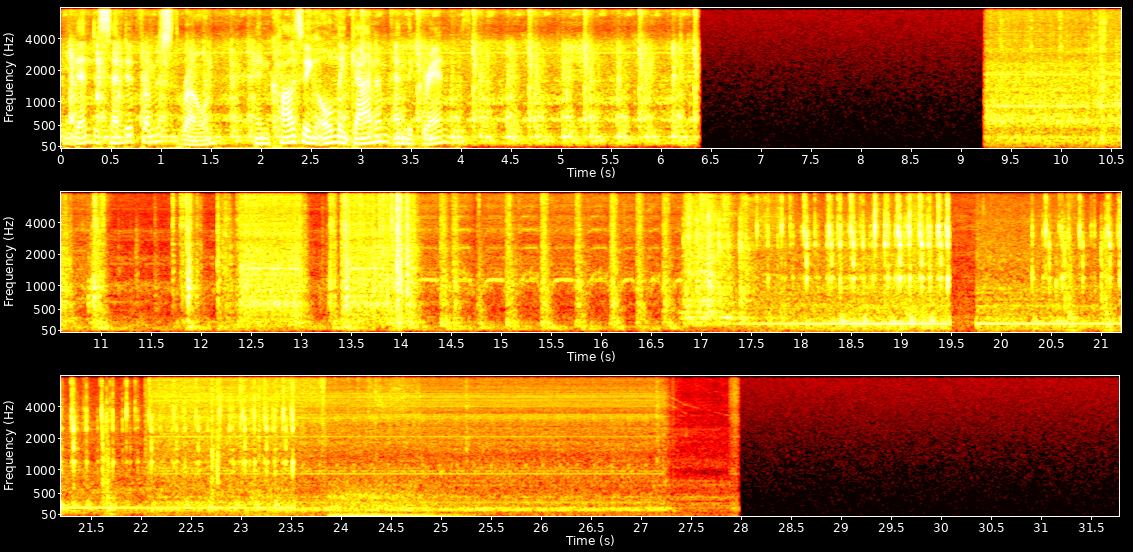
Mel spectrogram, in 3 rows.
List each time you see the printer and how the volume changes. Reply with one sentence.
The printer can be heard from 0.0 to 6.4 s, at a steady volume; and from 9.2 to 28.0 s, getting quieter.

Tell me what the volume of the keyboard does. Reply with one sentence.
The volume of the keyboard goes down.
